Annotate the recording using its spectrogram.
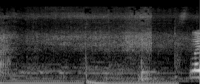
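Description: Mandai (fermented jackfruit skin) sizzling in a wok as it is stir-fried, with a few light scrapes of a metal spatula against the pan.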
